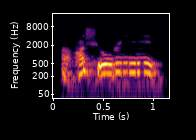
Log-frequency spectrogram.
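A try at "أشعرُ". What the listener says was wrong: Ash'uru, Doma ya, mudore itu doma ujung. Ash'uru, Ash'uru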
